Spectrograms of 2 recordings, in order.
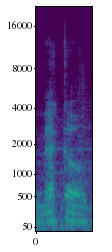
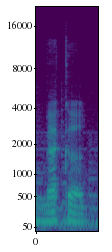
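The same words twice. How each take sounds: The two takes are said the same way.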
